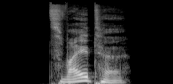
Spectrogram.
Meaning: 1. female equivalent of Zweiter: female runner-up 2. inflection of Zweiter: strong nominative/accusative plural 3. inflection of Zweiter: weak nominative singular
- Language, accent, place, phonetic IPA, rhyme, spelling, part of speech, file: German, Germany, Berlin, [ˈt͡svaɪ̯tə], -aɪ̯tə, Zweite, noun, De-Zweite.ogg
